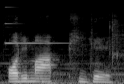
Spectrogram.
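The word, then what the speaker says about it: Audemars Piguet: whole name it's actually odima Pig the S is silent the t is also silent let me show you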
